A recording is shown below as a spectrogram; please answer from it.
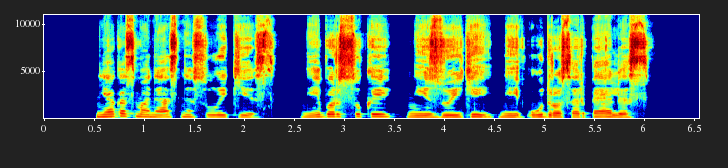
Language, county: Lithuanian, Klaipėda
